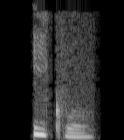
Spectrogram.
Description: Shkrimi fonetik {‘i:kwəl}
